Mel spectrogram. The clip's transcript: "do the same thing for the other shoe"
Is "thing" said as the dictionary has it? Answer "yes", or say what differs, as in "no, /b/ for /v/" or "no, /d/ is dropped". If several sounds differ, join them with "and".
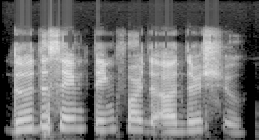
no, /t/ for /θ/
